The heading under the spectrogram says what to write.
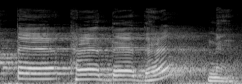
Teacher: जब भी हम ते वर्ग को बोलते हैं तो जो हमारी जीभ होती है वह दांतों को टच करती हुई चलती है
